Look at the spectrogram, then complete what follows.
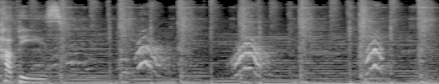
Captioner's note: puppies cooing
